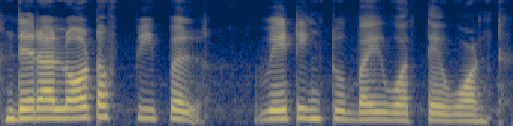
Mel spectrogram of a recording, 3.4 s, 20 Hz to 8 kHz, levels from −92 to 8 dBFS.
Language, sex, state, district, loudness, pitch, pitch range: English, female, Karnataka, Bangalore, -18 LUFS, 200 Hz, 175-220 Hz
